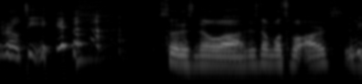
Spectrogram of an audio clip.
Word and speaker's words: roti: It's not pronounced roti. So there's no multiple R's? We don't roll the R. We just say roti.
